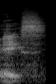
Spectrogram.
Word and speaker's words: Uys: a new graphic novel review by me ace you can find me online twitter instagram everywhere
